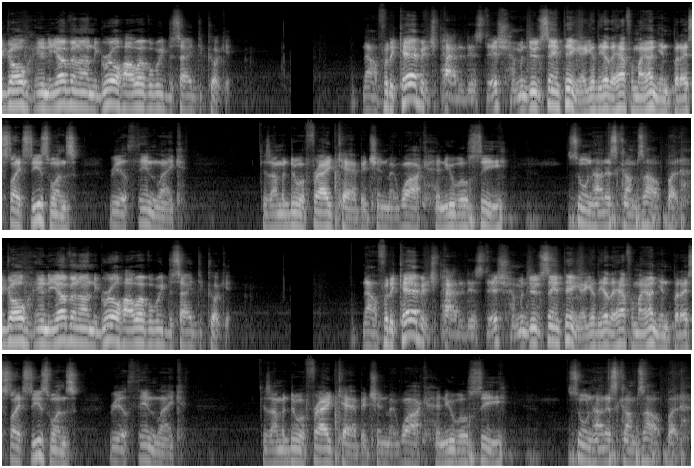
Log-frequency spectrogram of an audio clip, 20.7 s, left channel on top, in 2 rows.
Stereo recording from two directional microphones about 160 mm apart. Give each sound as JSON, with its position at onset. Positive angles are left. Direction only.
{"t": 0.0, "sound": "speech", "side_deg": -30}
{"t": 5.4, "sound": "speech", "side_deg": -50}
{"t": 5.8, "sound": "speech", "side_deg": -5}
{"t": 7.9, "sound": "speech", "side_deg": 40}
{"t": 14.2, "sound": "speech", "side_deg": 20}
